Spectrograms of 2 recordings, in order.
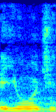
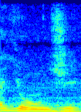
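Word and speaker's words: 四時: Aqui é iodi, tá? Não vamos falar ionji, que tá errado, é iodi.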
